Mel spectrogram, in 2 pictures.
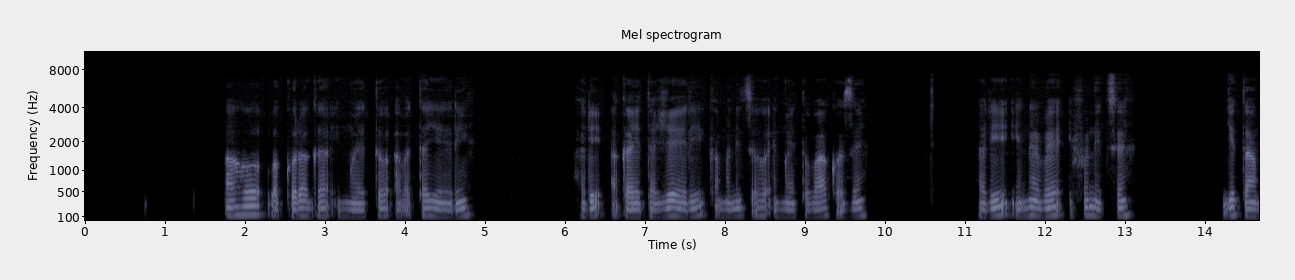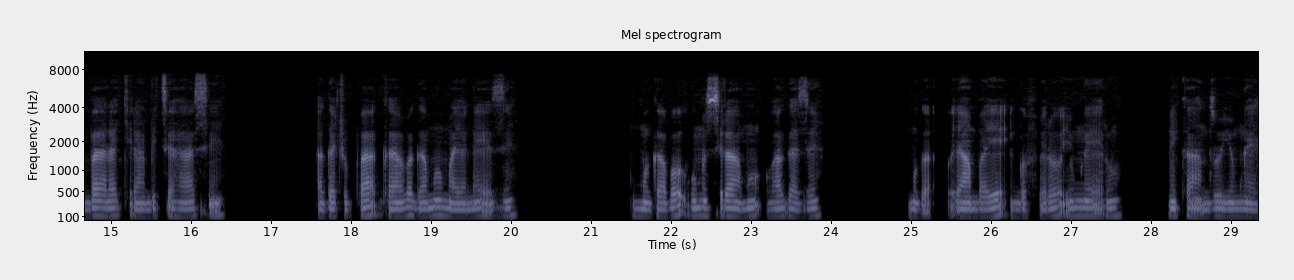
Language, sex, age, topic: Kinyarwanda, male, 25-35, finance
